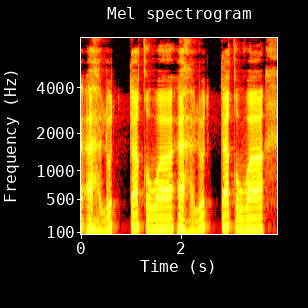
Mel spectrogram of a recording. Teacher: اس میں بھی الف لام نہیں پڑھا جائے گا، یہ اہل التقوی، یہ لام جو ہے وہ تا سے مل جائے گا، ہو جائے گا اہل التقوی، اہل التقوی۔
